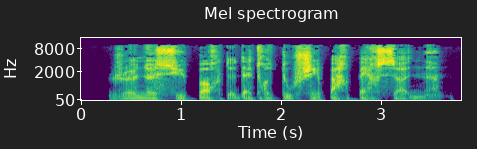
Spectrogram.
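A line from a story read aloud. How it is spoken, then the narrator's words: Low voice. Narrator (French): dit Prospero à voix basse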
